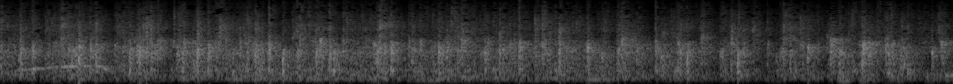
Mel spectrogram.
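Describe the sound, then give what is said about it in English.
A crowd applauds steadily for a volunteer from the audience, many hands clapping in a dense, continuous wash that holds at an even level for several seconds, with a brief vocal whoop near the start. “Round of applause for our volunteer, please.”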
